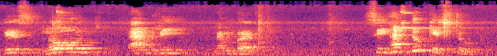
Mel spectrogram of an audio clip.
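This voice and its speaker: A man with an Indian accent giving a theatrical storytelling speech, emphatic and dramatic, with deliberate pauses. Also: big pitch swings. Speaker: contest speaker. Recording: roomy echo, distant mic, clear rumbling noise.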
